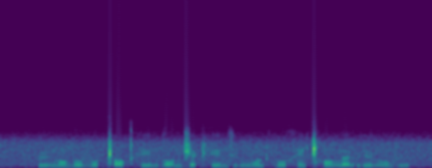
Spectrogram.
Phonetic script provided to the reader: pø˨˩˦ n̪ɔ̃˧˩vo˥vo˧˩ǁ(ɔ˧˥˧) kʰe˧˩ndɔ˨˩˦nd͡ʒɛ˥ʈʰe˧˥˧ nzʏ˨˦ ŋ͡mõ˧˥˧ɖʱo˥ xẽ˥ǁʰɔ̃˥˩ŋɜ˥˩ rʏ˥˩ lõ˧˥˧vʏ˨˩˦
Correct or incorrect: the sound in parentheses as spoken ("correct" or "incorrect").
incorrect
